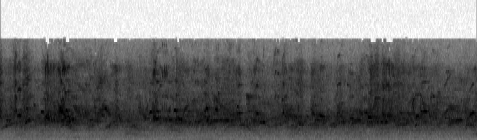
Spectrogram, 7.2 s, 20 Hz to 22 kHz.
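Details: Evening roost at Kolkata, India: a flock of Asian Pied Starlings, filmed with a Nikon D3200, fills the air with a steady wall of shrill chattering and squeaky whistles, no pauses, the birds calling over one another throughout.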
